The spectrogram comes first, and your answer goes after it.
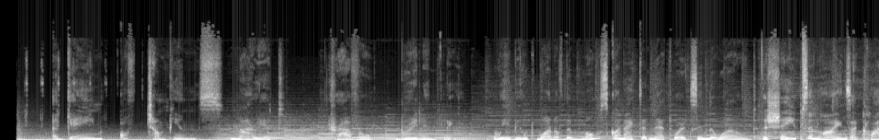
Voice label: brazilian female english soundbites

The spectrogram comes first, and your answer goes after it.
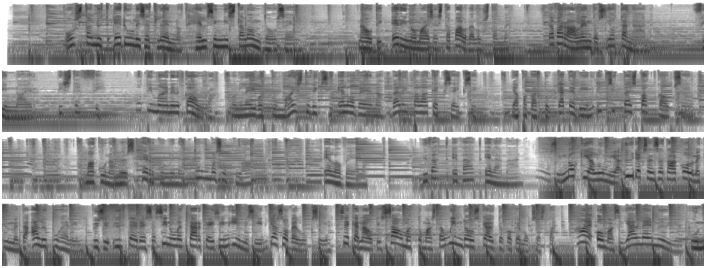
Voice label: finnish female commercial

